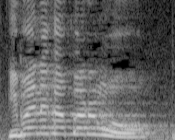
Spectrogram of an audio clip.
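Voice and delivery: high, sharp, rising-up greeting. Shown as a demonstration. Preacher showing the congregation a tone that goes up. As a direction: push the voice way up as if tense. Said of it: "Beda ya".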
